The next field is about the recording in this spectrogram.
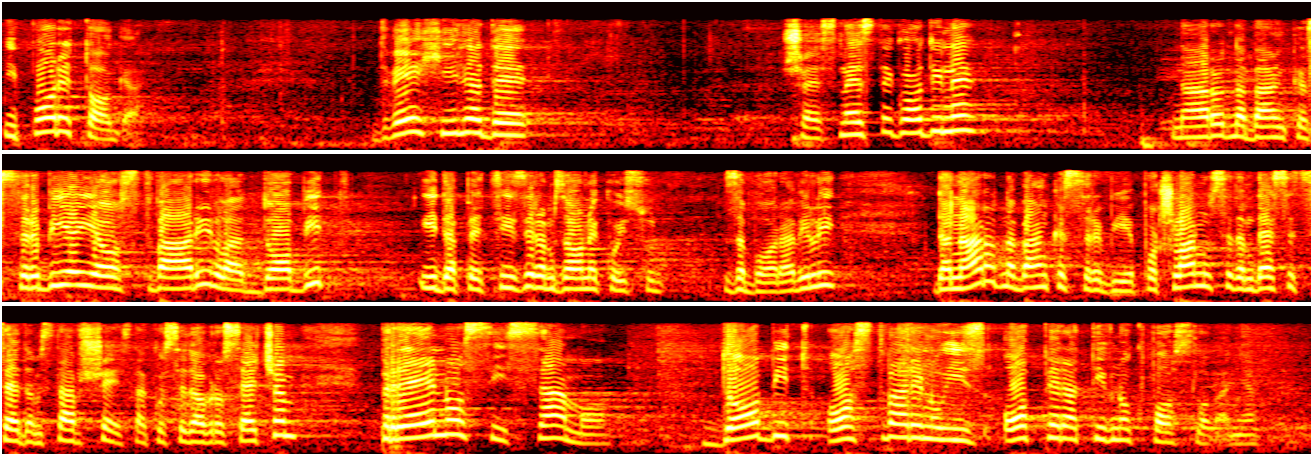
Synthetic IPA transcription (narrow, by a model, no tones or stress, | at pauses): ipo̞ɾed̪̚t̪o̞ɡa̰ | d̪ʋeːxiʎad̪e | ʃesnaest̪e̞ɡo̞d̪ine̞ | naːɾo̞d̪nabaŋkasr̩bijejeo̞st̪ʋaːɾilad̪o̞bit̪id̪apɾe̞t̪siziɾamzao̞ne̞ko̞jisu | zabo̞ɾaʋili | d̪anaːɾo̞d̪nabaːŋkasr̩bije̞po̞t͡ʃlˠaːnuse̞d̪amd̪eset̪sed̪amst̪aʋʃeːst̪ako̞se̞d̪o̞bɾo̞set͡ɕam | pɾeno̞sisamo̞ | d̪o̞bit̪o̞st̪ʋaːɾe̞nuizope̞ɾat̪iʋno̞ɡpo̞slˠo̞ʋa̰ɲa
